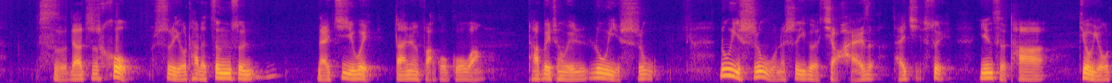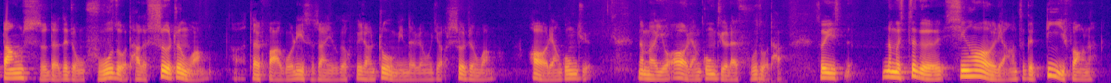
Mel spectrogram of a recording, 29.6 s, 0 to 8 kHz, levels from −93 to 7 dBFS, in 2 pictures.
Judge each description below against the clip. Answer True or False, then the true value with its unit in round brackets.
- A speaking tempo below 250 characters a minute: True (225 characters per minute)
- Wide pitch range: False (4.9 semitones)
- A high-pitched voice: False (105 Hz)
